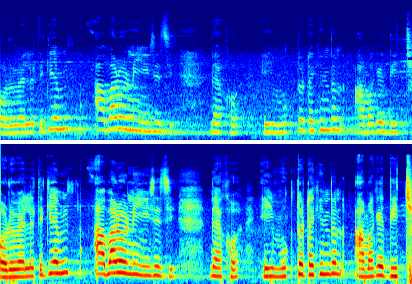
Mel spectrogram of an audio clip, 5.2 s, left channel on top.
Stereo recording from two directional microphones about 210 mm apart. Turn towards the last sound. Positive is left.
turn(degrees=-45)  # may be behind; listen again after turning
